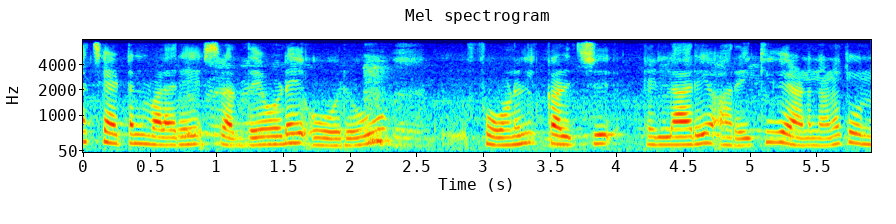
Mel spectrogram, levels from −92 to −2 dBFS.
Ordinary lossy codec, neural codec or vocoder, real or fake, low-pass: Opus, 64 kbps; none; real; 7.2 kHz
